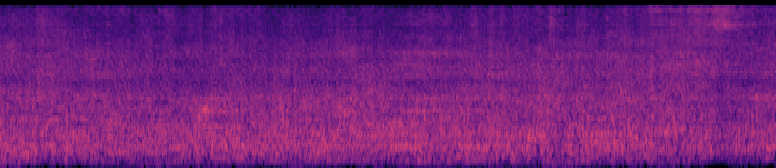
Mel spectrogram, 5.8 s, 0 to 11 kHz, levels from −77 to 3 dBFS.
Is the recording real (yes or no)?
no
